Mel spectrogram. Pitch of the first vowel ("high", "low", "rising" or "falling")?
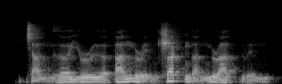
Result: low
